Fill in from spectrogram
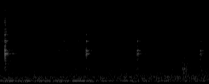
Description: MacBook is making a clicking noise and Shows a folder with a question mark on it. Will not start up.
